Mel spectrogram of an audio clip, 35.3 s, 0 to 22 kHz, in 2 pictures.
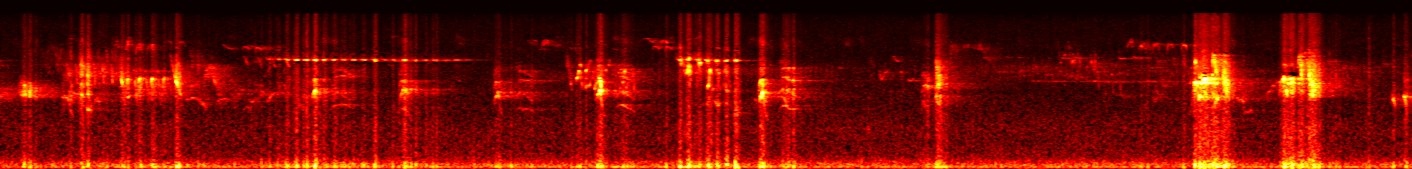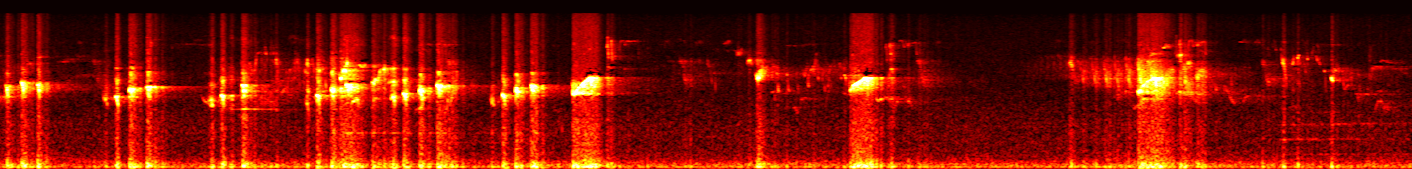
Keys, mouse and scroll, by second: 3.0 q, 3.6-4.3 scroll up 2, 5.3-7.1 drag, 7.5-8.0 scroll down 2, 8.0-10.1 alt+middle drag, 10.1-10.5 scroll down 4, 10.5 click, 10.7 scroll up 2, 10.8-14.5 alt+middle drag, 14.5 Tab, 16.2 click, 16.9-20.0 alt+middle drag, 20.0 shift+f, 21.4-23.2 alt+middle drag, 23.2 click, 23.5-24.5 alt+middle drag, 24.5 click, 25.2 alt+middle click, 25.9-27.8 drag, 27.8-29.2 alt+middle drag, 29.2-29.6 ctrl+z, 29.8 ctrl+z, 30.4-34.0 alt+middle drag, 34.0-35.3 drag.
